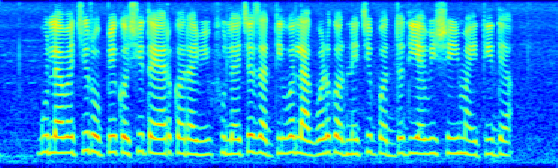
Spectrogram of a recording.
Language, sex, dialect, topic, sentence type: Marathi, female, Northern Konkan, agriculture, question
